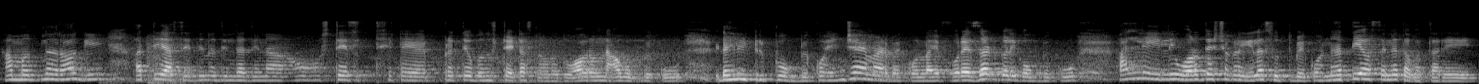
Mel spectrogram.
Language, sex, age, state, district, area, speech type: Kannada, female, 30-45, Karnataka, Hassan, rural, spontaneous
